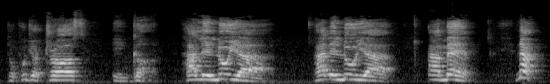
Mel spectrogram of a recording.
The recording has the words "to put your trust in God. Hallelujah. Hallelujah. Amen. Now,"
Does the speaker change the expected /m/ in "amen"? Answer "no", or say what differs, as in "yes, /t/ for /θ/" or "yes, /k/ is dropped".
no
